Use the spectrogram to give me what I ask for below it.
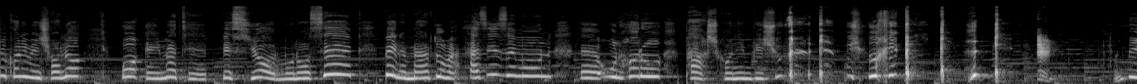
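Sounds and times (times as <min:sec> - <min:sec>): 
speech: 0:00.1 - 0:09.2
harsh throaty coughing in a comic sketch: 0:07.9 - 0:10.7.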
